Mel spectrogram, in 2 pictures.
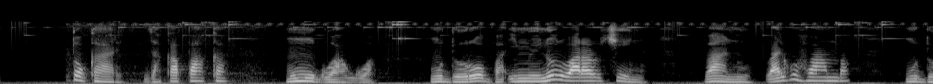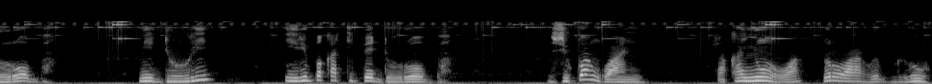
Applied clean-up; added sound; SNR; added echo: none; Glass; 14 dB; none.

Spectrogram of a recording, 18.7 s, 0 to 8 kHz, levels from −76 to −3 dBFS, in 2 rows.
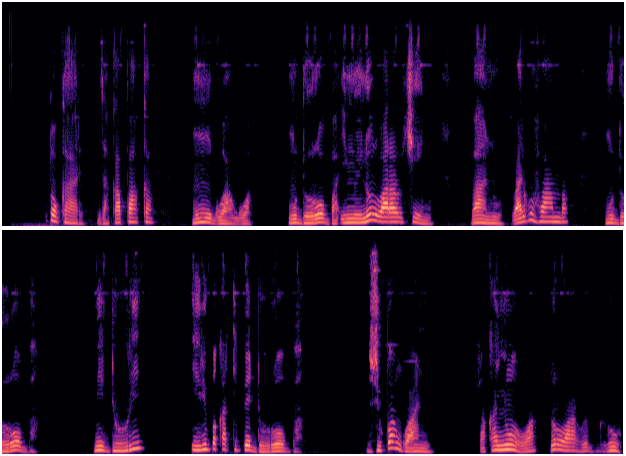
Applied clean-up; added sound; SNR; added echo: neural mask model DeepFilterNet 3.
